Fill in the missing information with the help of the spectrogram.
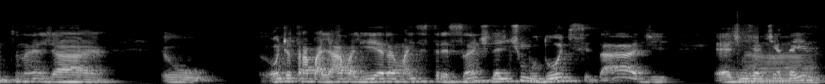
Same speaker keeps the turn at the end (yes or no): yes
